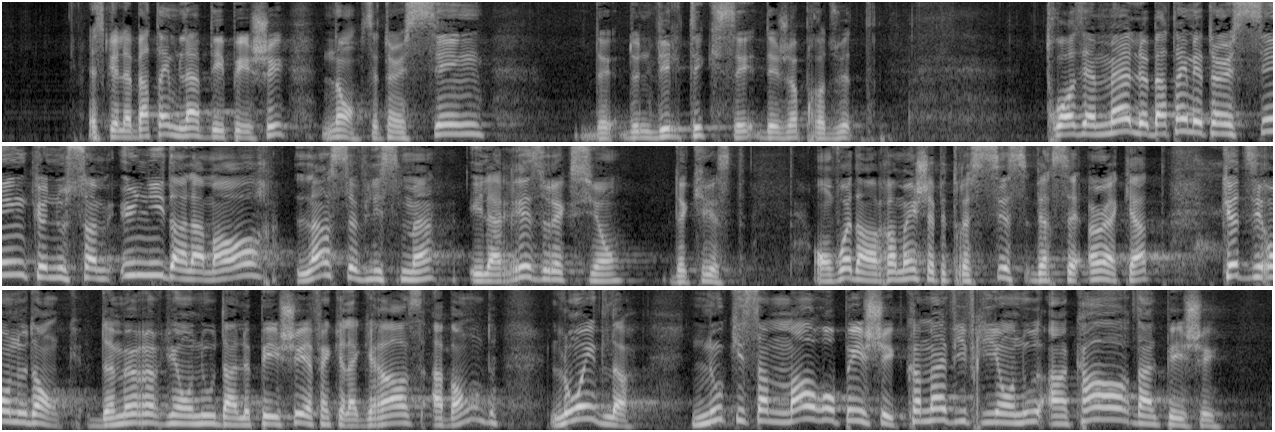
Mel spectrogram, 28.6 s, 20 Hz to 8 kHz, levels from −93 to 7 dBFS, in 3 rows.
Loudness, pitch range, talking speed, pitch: -19 LUFS, 140-210 Hz, 155 wpm, 170 Hz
